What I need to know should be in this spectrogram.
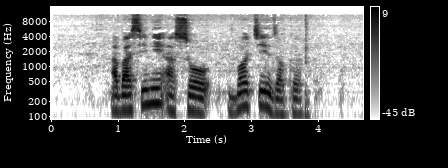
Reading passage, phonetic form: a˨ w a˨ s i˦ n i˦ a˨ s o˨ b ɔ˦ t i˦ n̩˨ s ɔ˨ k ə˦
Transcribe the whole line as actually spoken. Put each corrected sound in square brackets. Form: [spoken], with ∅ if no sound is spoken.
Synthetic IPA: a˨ [b] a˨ s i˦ n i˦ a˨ s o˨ b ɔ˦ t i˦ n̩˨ [z] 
